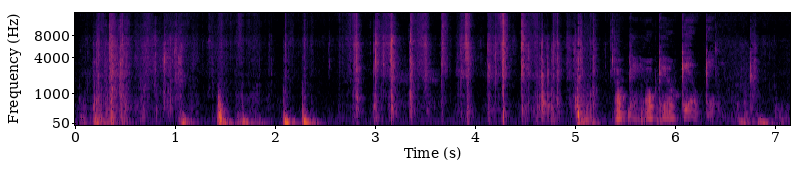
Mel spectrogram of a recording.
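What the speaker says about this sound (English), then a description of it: "Just shuffle again." Oracle cards shuffled by hand in a run of quick papery riffles and slaps, close up and fairly quiet, with a voice speaking softly between them.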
